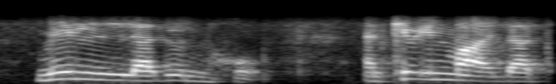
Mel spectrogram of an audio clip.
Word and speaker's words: مِنْ لَدُنْهُ: This noon today is silent because of the lamb with the shadda. وَيُؤْتِي مِنْ لَدُنْهُ. See, مِلْ. We will not say مِنْ. It will be مِنْ لَدُنْهُ. مِلَّدُنْهُ.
